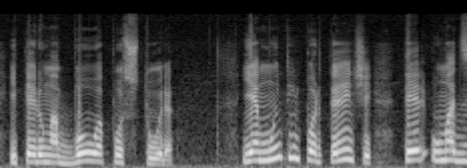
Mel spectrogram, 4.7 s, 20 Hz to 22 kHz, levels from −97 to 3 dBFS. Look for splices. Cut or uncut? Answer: cut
